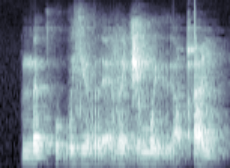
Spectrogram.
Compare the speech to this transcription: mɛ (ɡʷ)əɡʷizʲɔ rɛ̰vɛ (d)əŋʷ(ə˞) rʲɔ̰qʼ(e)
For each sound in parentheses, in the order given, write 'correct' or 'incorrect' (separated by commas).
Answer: incorrect, incorrect, correct, incorrect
